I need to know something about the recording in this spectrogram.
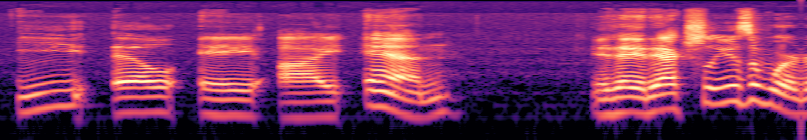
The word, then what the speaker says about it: elain: And by the way, Ingsve, if you're watching, I hope you're laughing already, because the word that I'm thinking of that is spelled E-L-A-I-N It actually is a word.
